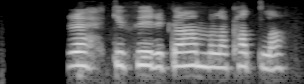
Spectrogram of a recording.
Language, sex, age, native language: Icelandic, male, 10, Icelandic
